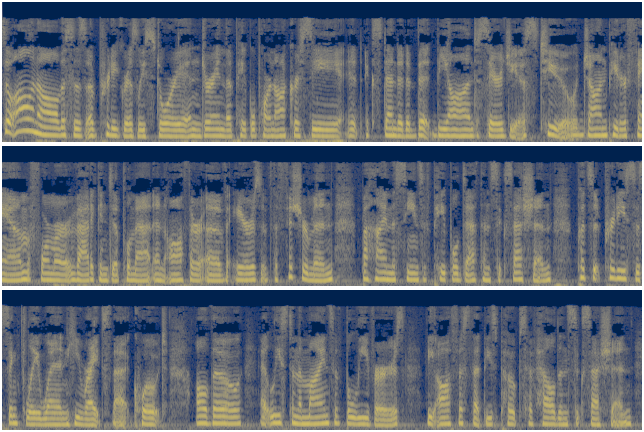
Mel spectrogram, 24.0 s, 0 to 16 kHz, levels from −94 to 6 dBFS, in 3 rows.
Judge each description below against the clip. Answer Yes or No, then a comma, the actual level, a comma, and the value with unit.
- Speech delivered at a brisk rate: No, average, 170 wpm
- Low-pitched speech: No, medium, 170 Hz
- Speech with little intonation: Yes, narrow, 2.2 semitones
